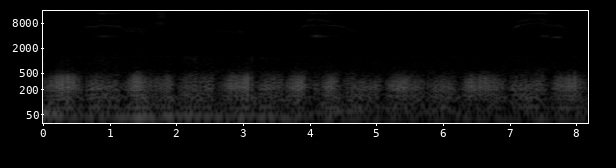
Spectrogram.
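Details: A cuddled house cat gives a continuous low, throbbing purr in even pulses, while faint high chirping sounds float in the background a few times.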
